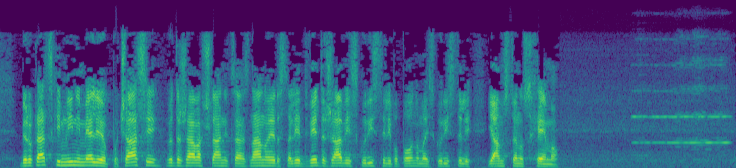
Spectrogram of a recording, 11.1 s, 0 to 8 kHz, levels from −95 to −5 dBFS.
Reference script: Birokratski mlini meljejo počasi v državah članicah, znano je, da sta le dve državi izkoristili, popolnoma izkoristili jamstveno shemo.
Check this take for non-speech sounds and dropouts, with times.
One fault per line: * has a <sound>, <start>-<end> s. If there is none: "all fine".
* has a squeak, 9.5-11.0 s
